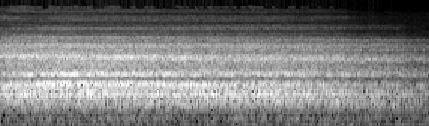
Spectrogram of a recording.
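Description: A breath is drawn in through the open mouth during a breathing exercise. One soft, airy, steady inhale lasts about two seconds and tapers away at the end, with no talk.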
